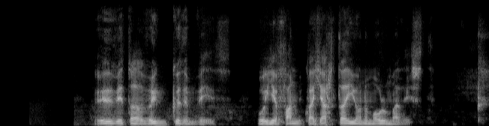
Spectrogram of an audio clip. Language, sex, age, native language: Icelandic, male, 20-29, Icelandic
